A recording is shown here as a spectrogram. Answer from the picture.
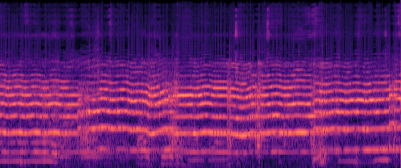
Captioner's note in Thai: ปรบมือ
